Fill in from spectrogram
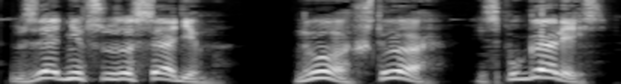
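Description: A man's voice: high-pitched, wildly swooping pitch, moderate pace, warm tone, husky, dry recording, clean studio sound, voice pushed up, heavily acted. A man voicing a young, eager male lieutenant who leads his soldiers with bold, conspiratorial talk. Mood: daring.

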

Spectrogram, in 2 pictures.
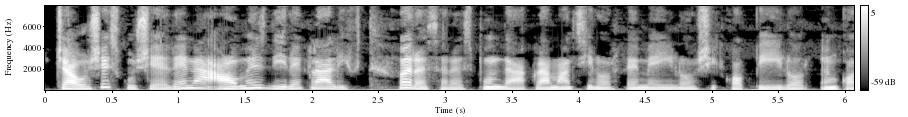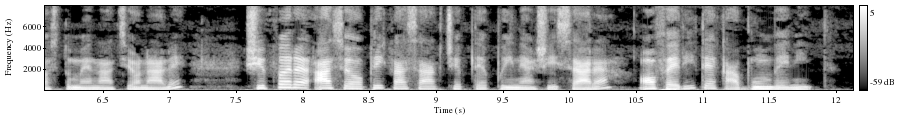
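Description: A woman reading a memoir aloud in a measured, clearly articulated narration. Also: low voice, pushed and bright. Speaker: audiobook reader.

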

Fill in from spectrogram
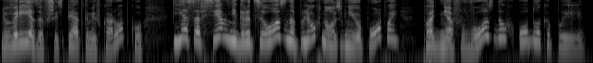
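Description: Lively, expressive woman narrating an audiobook. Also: high voice, moderate pace, no room sound, studio quality. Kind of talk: first-person audiobook narration.

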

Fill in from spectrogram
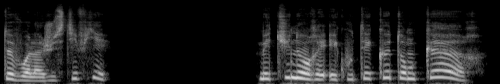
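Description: A woman's voice: high-pitched, animated, slow, voice pushed up. A woman voicing a young coquettish married woman with a pleading, sighing lilt. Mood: plaintive.

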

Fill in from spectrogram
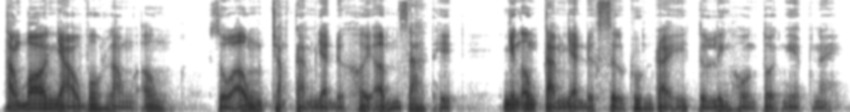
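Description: A man narrating a scripted horror story in a measured, suspenseful way. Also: low voice, expressive, a little mellow, no echo. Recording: dry voice with faint music under it.

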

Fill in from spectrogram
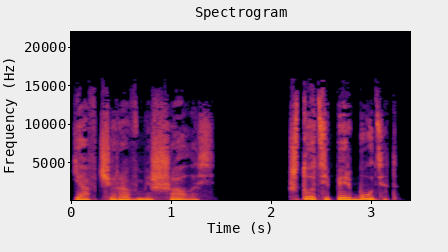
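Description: Brief: an outspoken young heroine, read by a woman, husky, dry close sound. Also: medium pitch, steady tone, slow pace, dry recording.

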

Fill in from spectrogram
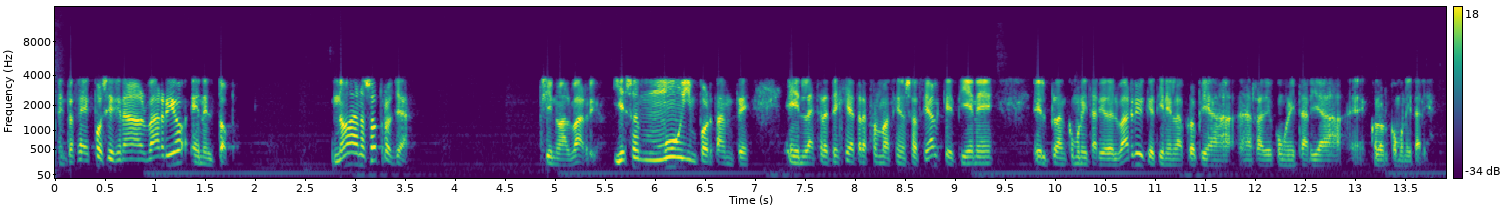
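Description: A man with a medium-pitched voice, talking a little fast, answers interview questions as a community radio director. He's reflective and conversational, often repeating words while searching for phrasing. The recording is dry, with a dull lo-fi sound.

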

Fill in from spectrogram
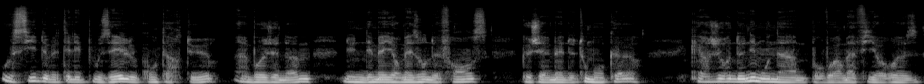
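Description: An old gunsmith worn down by grief tells his own sad story, as a man reads him. His voice is very dark and mellow, with a husky edge, and he speaks in an emotional, confiding way, like a character in a spoken storybook. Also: lowish voice, moderate pace. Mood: grieving. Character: grieving old Genevan gunsmith, tender, despairing.

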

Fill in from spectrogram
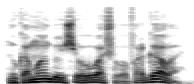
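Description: A man's voice: fairly low pitch, animated, quick pace, a little mellow, breathy edge, pitched below the performer's own voice. A man voicing a loyal, plain-spoken palace guard sergeant who talks in a coaxing, colloquial way. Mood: blunt.

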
